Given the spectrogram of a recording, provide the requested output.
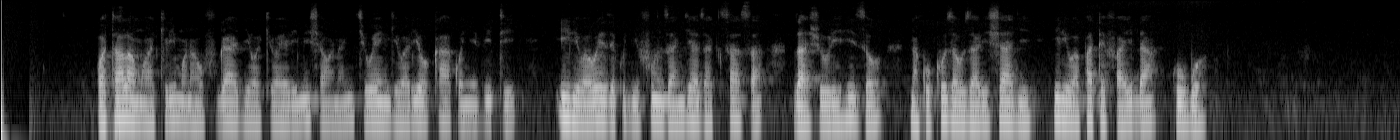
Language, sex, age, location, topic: Swahili, male, 36-49, Dar es Salaam, education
